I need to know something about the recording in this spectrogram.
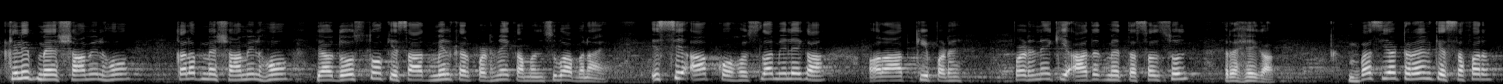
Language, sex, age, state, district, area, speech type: Urdu, male, 18-30, Uttar Pradesh, Saharanpur, urban, spontaneous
